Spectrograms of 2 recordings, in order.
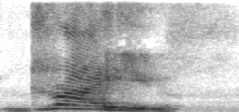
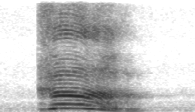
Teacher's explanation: the r is pronounced right in a word like c-a-r ca the r is silent because it comes at the end of a word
